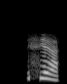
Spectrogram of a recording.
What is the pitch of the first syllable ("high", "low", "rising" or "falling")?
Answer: falling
